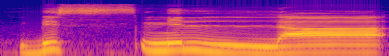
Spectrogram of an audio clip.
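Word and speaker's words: بِسْمِ اللّٰهِ: লাম খারা জবর লা এখানে লাম খারা জবর লা হবে কারণ এটা হচ্ছে লফজাল লাম আর লফজাল লামের ডানে কি আসছে জের আসছে এজন্য আমরা এখানে পাতলা করবো লামটা বিসমিল্লাহ লা এক লেটান হবে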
